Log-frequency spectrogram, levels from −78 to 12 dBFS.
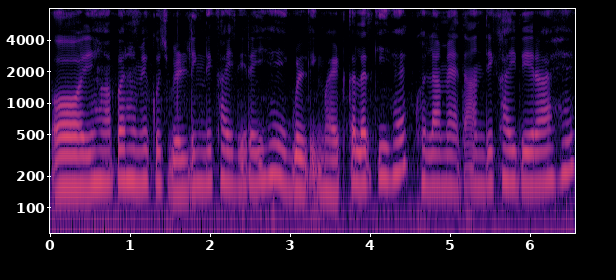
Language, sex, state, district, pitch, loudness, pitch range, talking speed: Hindi, male, Maharashtra, Dhule, 170 Hz, -34 LUFS, 160-180 Hz, 200 wpm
